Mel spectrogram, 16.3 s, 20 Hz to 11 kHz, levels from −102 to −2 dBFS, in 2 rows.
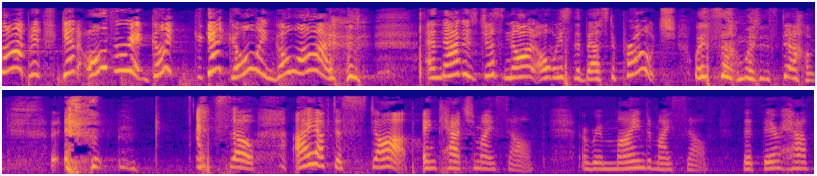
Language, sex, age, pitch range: English, female, 40-59, 225-280 Hz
